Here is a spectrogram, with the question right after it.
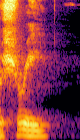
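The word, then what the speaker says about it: Thanedar: Yeah, I always mispronounce his name. – Olia? – It's Shree. – Oh, Shree. – Yeah. Is it Olia? – Olia. – Adam Olia and Shree.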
